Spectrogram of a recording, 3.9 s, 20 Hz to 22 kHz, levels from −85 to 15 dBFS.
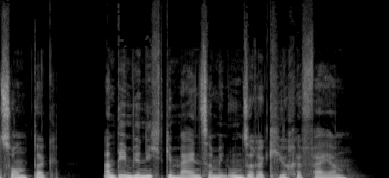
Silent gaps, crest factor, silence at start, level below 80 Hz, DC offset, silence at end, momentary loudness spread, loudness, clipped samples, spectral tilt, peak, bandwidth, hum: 0.98-1.03 s; 16 dB; 0 s; -56 dBFS; under 0.1%; 0.4 s; 10 LU; -19 LUFS; under 0.1%; -6 dB/octave; -2 dBFS; 18 kHz; none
